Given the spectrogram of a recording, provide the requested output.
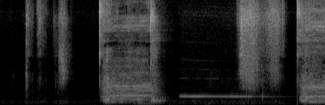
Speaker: So yeah, guys, just cleaning my floors with the Swiffer and check out this weird noise it's making.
